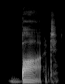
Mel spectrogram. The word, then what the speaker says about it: bought: The pronunciation is like ought. So you have to train your brain that those sounds are the same.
